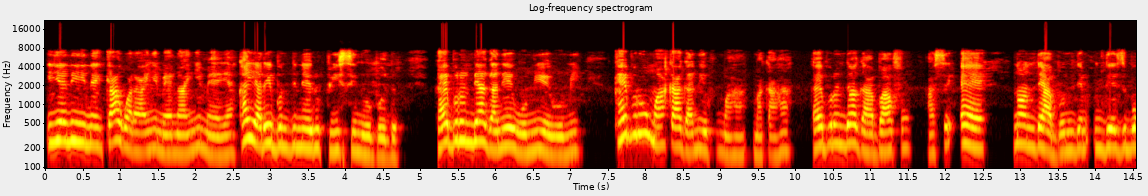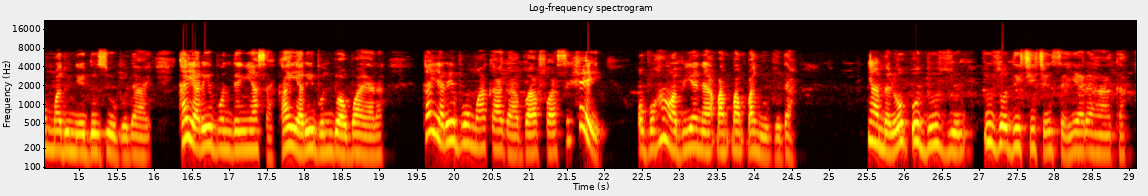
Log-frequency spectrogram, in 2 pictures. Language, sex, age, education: Igbo, female, 15-29, secondary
